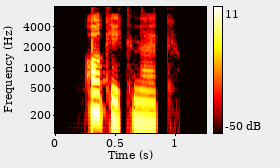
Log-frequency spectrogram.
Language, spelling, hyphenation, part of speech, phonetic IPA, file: Hungarian, akiknek, akik‧nek, pronoun, [ˈɒkiknɛk], Hu-akiknek.ogg
- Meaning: dative plural of aki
